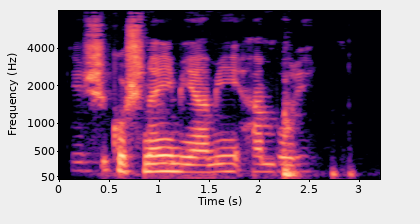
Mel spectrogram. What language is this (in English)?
Pashto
